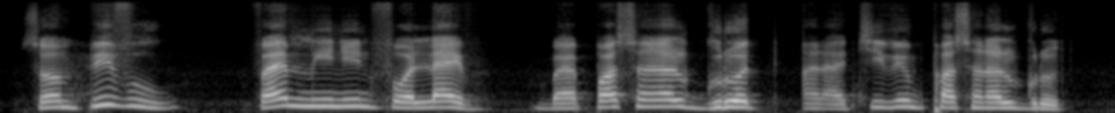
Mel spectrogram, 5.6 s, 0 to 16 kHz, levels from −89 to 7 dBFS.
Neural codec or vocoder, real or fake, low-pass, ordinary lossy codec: autoencoder, 48 kHz, 32 numbers a frame, DAC-VAE, trained on Japanese speech; fake; 14.4 kHz; none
